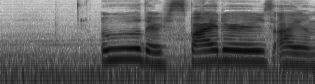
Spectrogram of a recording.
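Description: A young woman speaks with animation into a close microphone.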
